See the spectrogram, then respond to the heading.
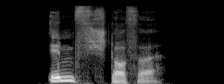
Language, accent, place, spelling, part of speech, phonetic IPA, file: German, Germany, Berlin, Impfstoffe, noun, [ˈɪmp͡fˌʃtɔfə], De-Impfstoffe.ogg
- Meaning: nominative/accusative/genitive plural of Impfstoff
